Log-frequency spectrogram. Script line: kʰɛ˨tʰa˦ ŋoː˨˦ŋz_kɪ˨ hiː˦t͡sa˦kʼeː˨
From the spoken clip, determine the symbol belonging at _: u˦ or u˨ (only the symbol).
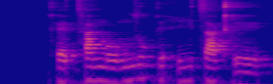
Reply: u˦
